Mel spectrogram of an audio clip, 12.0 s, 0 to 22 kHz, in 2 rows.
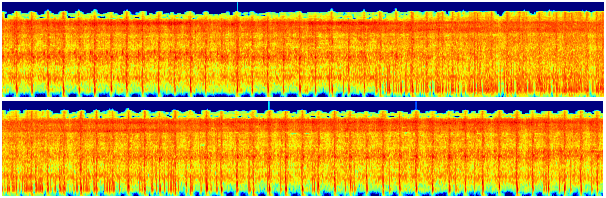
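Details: Chevy Nova V8 running after a drive around the block: sharp fast ticking knock about three per second; owner suspects a stuck lifter, not confirmed.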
